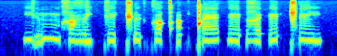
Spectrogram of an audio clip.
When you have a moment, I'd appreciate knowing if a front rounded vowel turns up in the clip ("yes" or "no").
yes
